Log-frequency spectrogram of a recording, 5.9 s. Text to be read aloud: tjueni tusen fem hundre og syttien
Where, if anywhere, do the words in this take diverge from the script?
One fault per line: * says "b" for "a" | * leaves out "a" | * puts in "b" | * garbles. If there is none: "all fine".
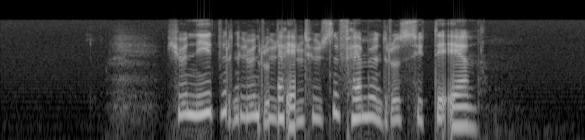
* garbles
